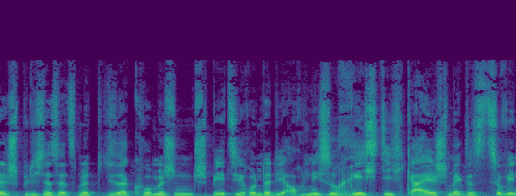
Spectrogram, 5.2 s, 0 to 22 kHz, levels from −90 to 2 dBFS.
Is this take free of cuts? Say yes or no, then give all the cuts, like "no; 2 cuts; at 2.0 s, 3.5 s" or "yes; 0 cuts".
yes; 0 cuts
